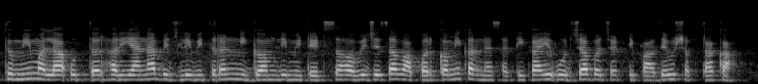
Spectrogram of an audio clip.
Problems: none marked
